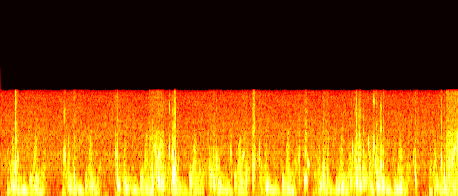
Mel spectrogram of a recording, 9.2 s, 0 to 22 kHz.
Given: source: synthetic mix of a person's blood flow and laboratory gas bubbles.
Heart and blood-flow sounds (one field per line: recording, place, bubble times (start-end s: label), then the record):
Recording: Doppler ultrasound of blood flow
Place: precordium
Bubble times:
0.19-0.39 s: bubbles
1.25-1.32 s: bubbles
1.45-1.53 s: bubbles
2.28-2.42 s: bubbles
2.98-3.31 s: bubbles
3.34-3.57 s: bubbles
4.14-4.36 s: bubbles
4.58-4.64 s: bubbles
4.81-4.96 s: bubbles
5.03-5.22 s: bubbles
5.95-6.00 s: bubbles
6.05-6.19 s: bubbles
6.42-6.58 s: bubbles
6.97-7.71 s: bubbles
8.25-8.35 s: bubbles
8.79-9.17 s: bubbles
From the record:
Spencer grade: 3 (all of the cardiac periods contain showers or single bubble signals, but not dominating or overriding the cardiac motion signals)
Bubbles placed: only in the low amplitude regions of the cardiac cycle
